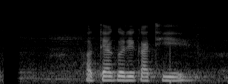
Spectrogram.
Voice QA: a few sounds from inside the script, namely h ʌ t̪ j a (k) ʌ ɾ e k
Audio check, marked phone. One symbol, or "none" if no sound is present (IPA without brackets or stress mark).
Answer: ɡ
